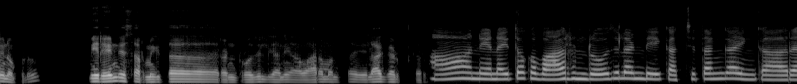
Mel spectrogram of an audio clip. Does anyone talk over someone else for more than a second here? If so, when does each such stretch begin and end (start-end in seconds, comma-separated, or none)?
none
